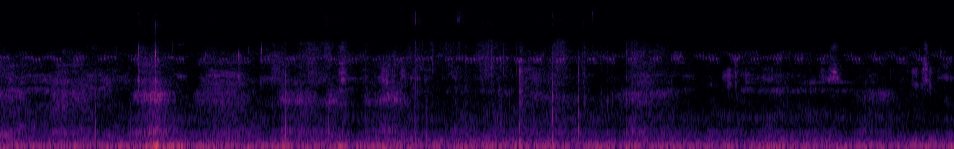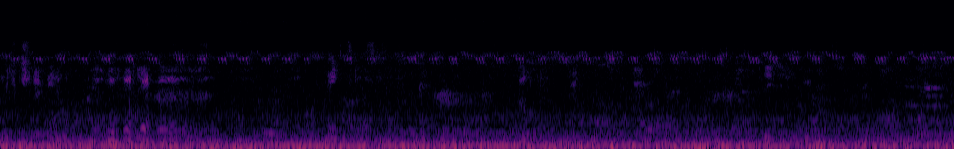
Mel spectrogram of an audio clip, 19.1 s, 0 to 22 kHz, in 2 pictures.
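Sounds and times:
constant low rumble: 0.0s - 19.0s
cricket chirping: 0.0s - 19.0s.

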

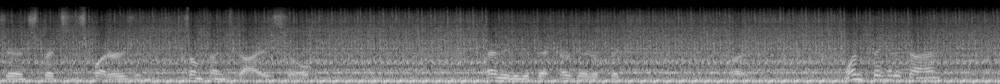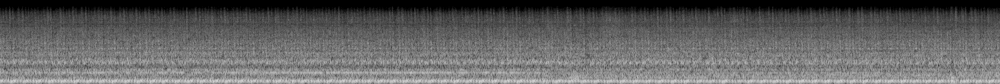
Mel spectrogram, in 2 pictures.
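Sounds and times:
tractor engine idling: 0.0s - 20.0s.

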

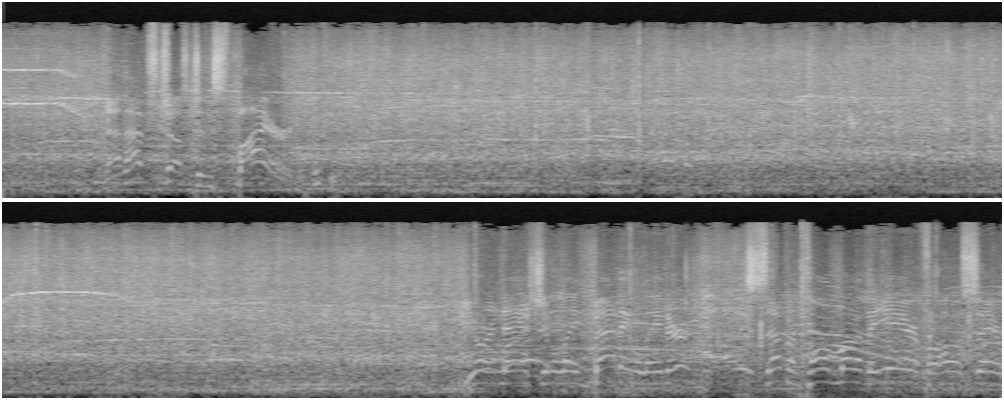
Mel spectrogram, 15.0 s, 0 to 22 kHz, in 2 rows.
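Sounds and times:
stadium crowd cheering and applauding: 0.0s - 15.0s.

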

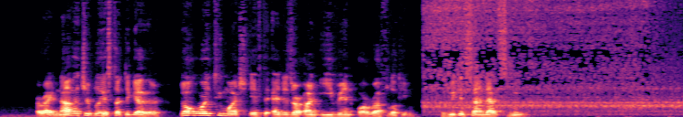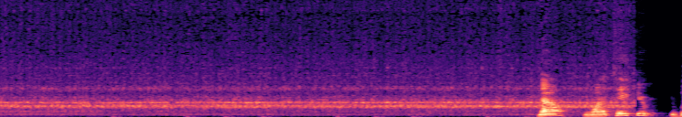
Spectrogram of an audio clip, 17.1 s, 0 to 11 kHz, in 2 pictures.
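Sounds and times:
belt sander running: 5.3s - 16.5s.

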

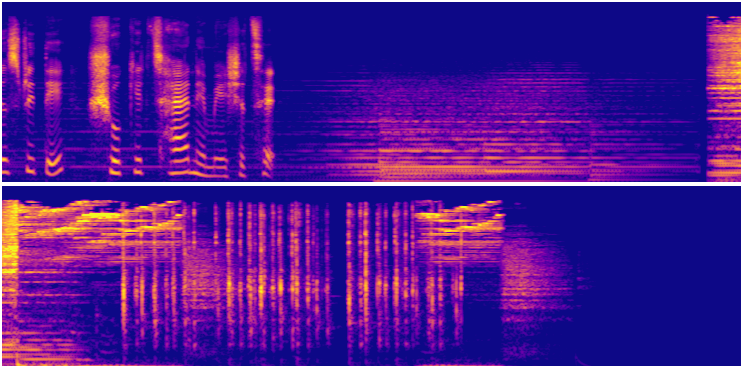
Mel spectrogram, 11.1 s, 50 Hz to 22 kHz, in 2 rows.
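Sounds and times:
keyboard typing clicks: 6.2s - 9.4s.

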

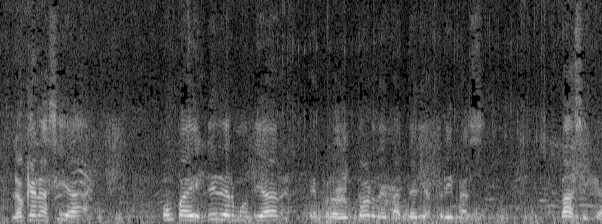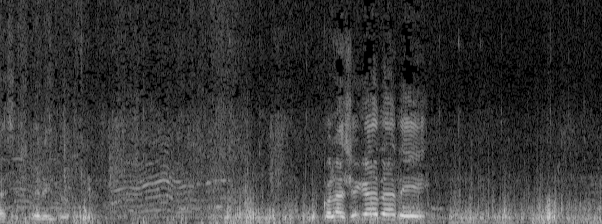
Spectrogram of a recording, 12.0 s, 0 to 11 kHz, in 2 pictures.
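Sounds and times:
faint voices: 0.0s - 12.0s
wind on microphone: 0.0s - 12.0s.

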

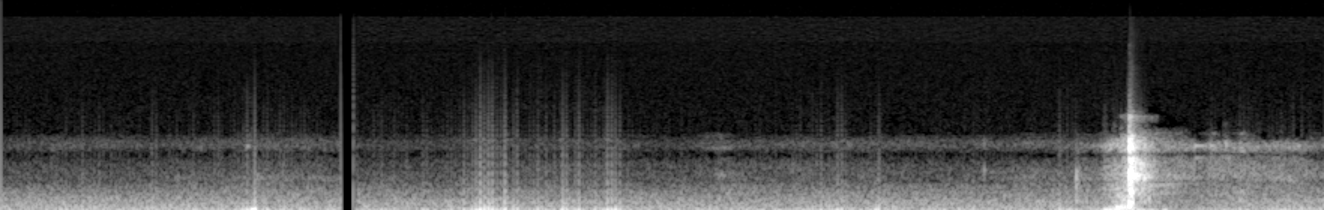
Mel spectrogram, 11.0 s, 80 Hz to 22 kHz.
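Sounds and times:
golf club striking ball: 9.1s - 9.8s
golf club swish: 9.1s - 9.8s.

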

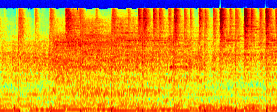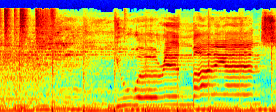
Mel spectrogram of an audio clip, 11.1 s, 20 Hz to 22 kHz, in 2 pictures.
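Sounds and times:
strummed electric guitar: 0.0s - 8.9s
bass guitar: 0.0s - 11.0s
drum beat: 1.0s - 6.8s.

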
